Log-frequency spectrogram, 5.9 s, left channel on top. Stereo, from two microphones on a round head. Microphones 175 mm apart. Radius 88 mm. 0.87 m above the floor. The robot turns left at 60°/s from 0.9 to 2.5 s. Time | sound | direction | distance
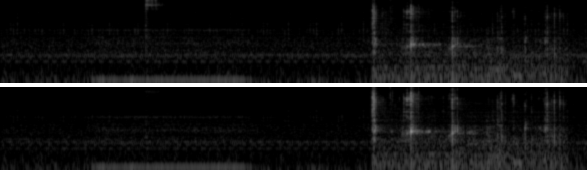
1.4 | a dropped coin | 85° left | 3 m
3.7 | chewing | 25° right (ahead or behind) | 0.8 m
